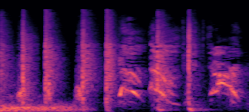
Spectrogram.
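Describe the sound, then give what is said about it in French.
A rapid series of about six sharp, loud slaps to the face, cracking one after another, with short pained gasps and cries between the later blows. “Ça se termine par des gifles.”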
